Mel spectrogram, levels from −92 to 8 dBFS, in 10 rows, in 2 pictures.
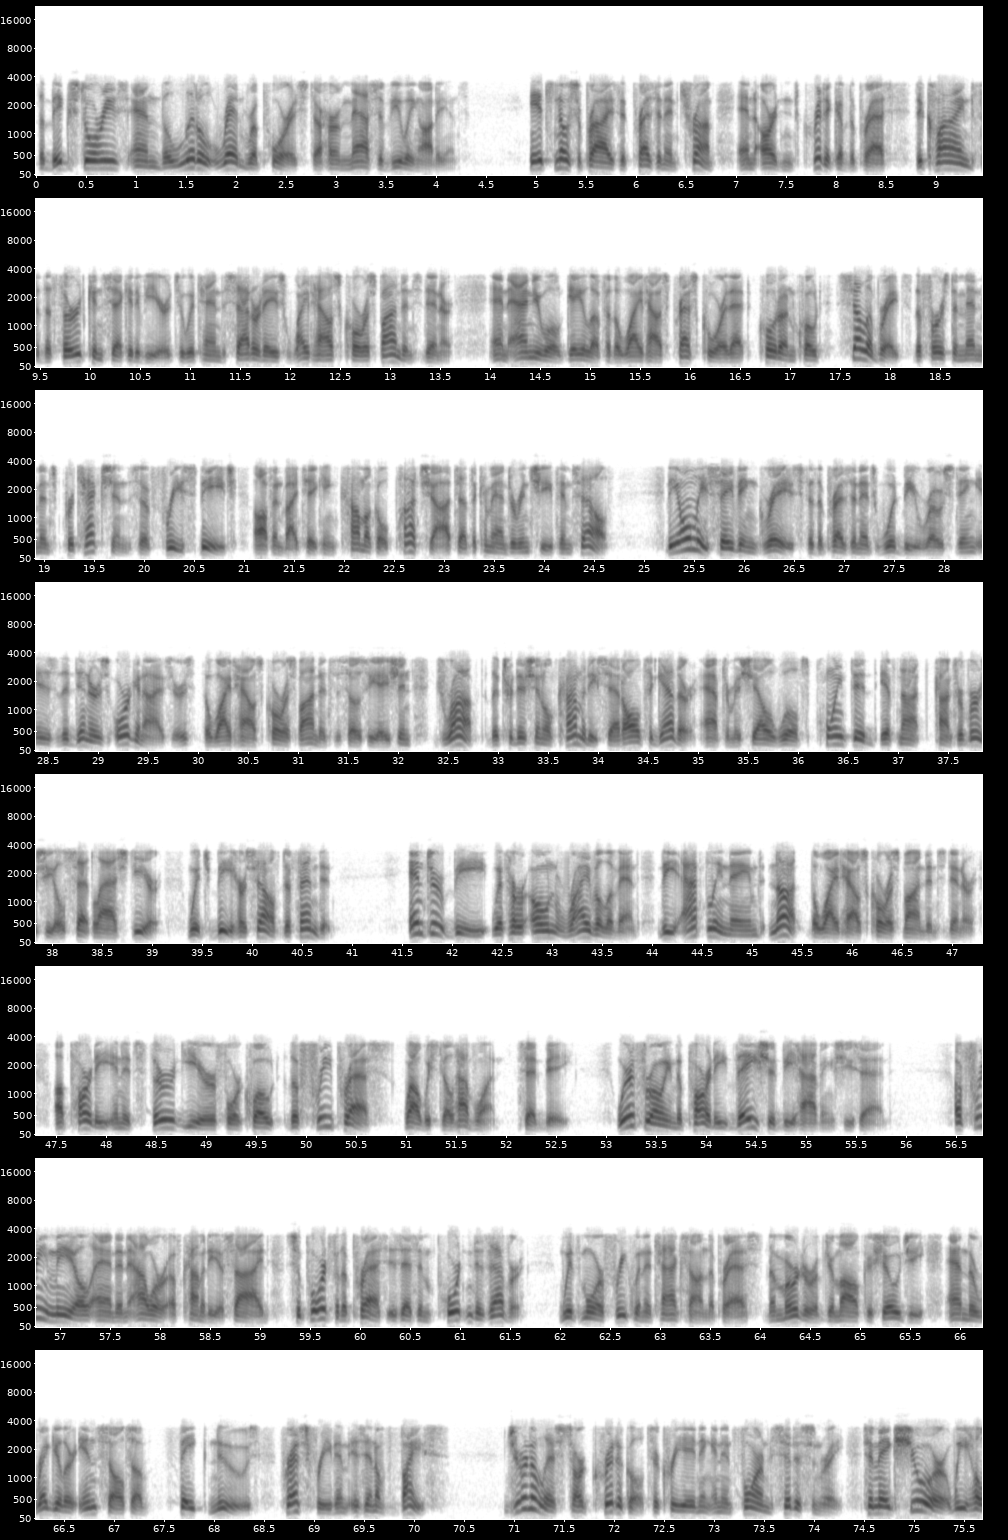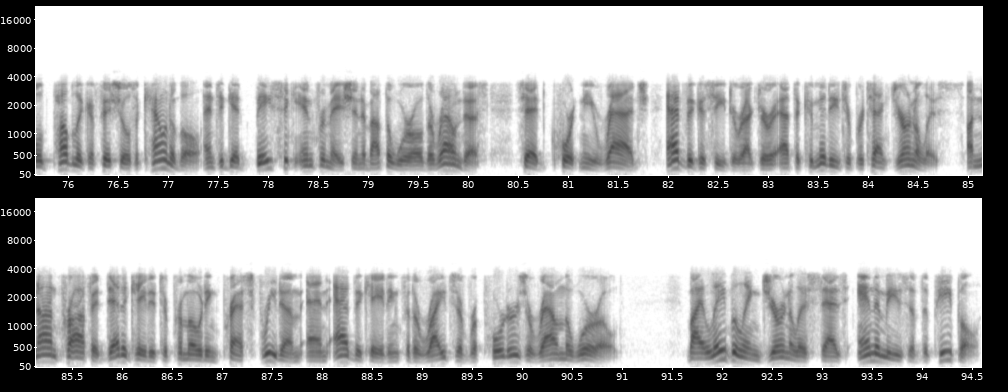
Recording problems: phone-call audio; nothing above 3.5 kHz

